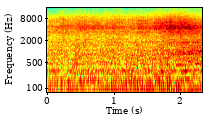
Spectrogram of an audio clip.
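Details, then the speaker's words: Volvo 480 running at low revs after fuel system and CEM work: a coarse, buzzy rattle rides over the engine rumble, traced to the exhaust knocking against the underbody. "oh I know what the noise and the rattle is it's the exhaust"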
